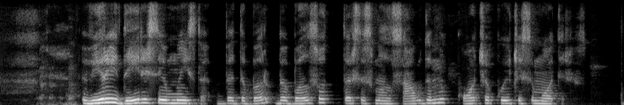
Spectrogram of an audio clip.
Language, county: Lithuanian, Vilnius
